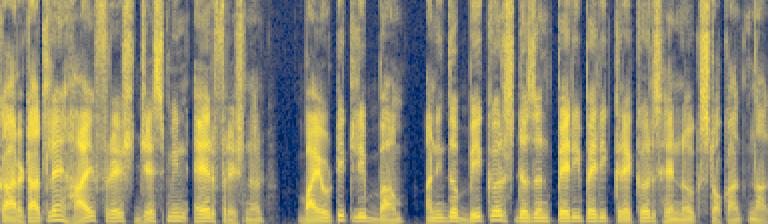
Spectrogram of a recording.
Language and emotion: Goan Konkani, neutral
